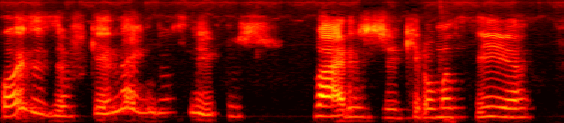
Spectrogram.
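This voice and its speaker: A woman's high voice at a moderate pace. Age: 30s. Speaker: tarot reader. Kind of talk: casual chat.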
